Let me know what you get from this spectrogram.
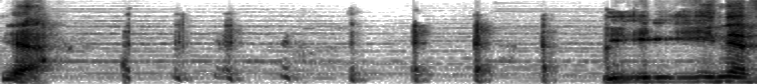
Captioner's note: chuckling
